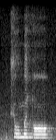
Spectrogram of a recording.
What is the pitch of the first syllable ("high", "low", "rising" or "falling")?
high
